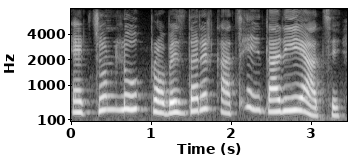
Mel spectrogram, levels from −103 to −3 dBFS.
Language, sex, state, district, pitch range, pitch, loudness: Bengali, female, Tripura, West Tripura, 280-360 Hz, 310 Hz, -15 LUFS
